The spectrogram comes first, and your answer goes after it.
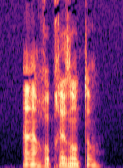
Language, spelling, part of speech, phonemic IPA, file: French, représentant, verb / noun, /ʁə.pʁe.zɑ̃.tɑ̃/, Fr-représentant.ogg
- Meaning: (verb) present participle of représenter; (noun) representative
